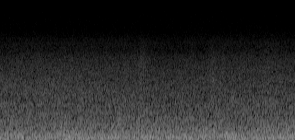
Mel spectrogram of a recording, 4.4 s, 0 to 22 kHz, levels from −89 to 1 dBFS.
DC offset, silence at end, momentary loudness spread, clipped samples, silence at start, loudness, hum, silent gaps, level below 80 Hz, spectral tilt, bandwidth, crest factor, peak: under 0.1%; 0 s; 1 LU; under 0.1%; 0 s; -45 LUFS; none; none; -50 dBFS; -6.5 dB/octave; 16.5 kHz; 14 dB; -30 dBFS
